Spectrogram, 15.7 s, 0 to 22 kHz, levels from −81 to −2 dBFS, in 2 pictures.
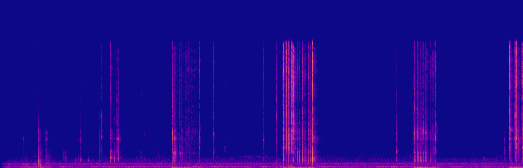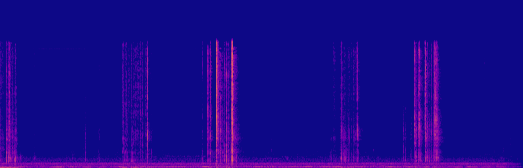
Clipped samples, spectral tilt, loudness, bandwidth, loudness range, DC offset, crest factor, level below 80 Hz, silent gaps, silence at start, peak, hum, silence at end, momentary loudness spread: under 0.1%; -1 dB/octave; -35 LUFS; 17 kHz; 13 LU; under 0.1%; 40 dB; -54 dBFS; none; 0.05 s; -2 dBFS; none; 0.1 s; 25 LU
